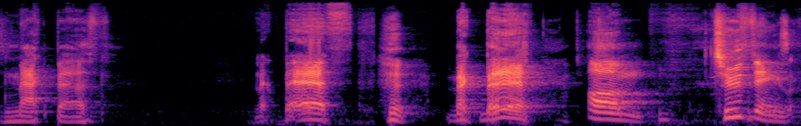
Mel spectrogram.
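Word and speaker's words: Macbeth: It's not Mc Beth, it's Mac Beth.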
